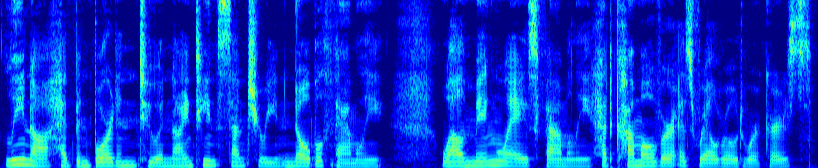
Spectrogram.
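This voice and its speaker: A woman's voice: fairly low pitch, fairly even intonation, normal speed, a little mellow. A woman co-host reading a novel aloud, with casual commentary along the way.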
